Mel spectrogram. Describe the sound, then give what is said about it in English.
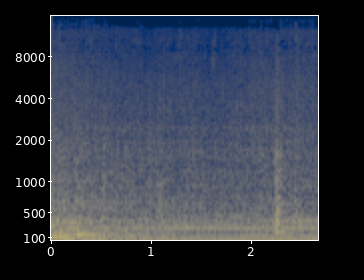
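A fishing boat reverses on a lake as its net pays out over the side back into the water; the engine rumbles steadily at low pitch with a droning hum and surrounding water noise, and a short clunk or splash sounds near the end. No one speaks. “A weight and a marker buoy have just gone overboard, and now they will reverse the boat and the net will pay off over the side of the boat back into the water.”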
